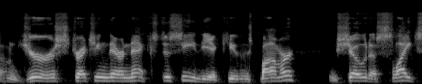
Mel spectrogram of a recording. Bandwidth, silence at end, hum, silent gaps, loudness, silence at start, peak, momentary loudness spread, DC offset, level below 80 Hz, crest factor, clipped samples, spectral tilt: 12.5 kHz; 0 s; none; none; -26 LUFS; 0 s; -10 dBFS; 6 LU; under 0.1%; -72 dBFS; 16 dB; under 0.1%; -3.5 dB/octave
